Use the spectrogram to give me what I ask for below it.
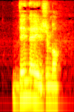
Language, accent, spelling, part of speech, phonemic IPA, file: French, Canada, déneigement, noun, /de.nɛʒ.mɑ̃/, LL-Q150 (fra)-déneigement.wav
- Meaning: the removal or clearing of snow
